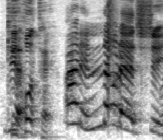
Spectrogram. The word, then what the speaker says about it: Quixote: Is that how you pronounce it? There's an X in there, right? Yeah, Quixote.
